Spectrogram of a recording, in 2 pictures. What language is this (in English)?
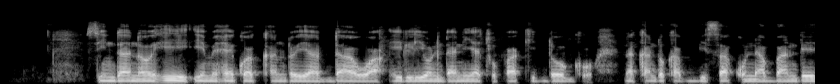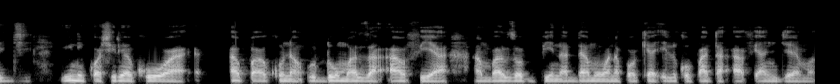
Swahili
